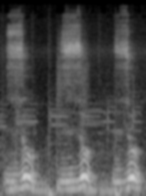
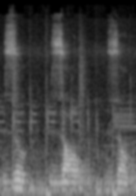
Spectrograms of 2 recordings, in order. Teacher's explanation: Es como pronunciar la S, pero haciendo que vibren las cuerdas vocálicas. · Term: variante sonora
